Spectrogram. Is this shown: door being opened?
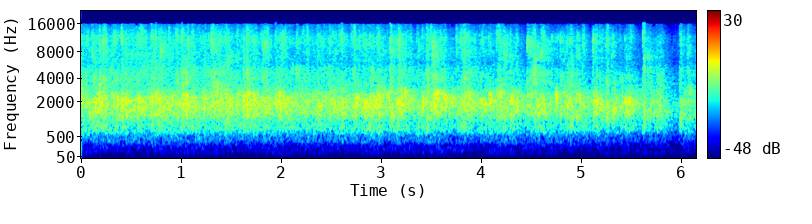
no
